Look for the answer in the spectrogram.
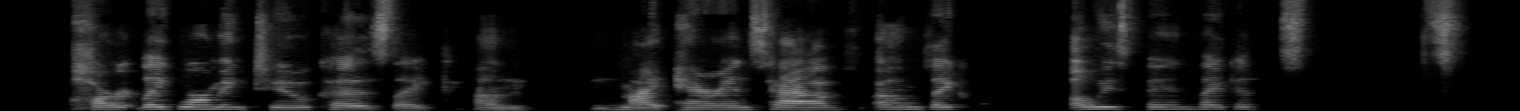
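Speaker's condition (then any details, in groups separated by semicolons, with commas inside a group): Stutter; stutter since childhood, brother also stutters, speech therapy from early age throughout k-12 schooling; no adult speech therapy, wears Etsy lanyard badge saying please wait, i have a stutter; frequent filler word like; repeated sounds, prolonged sounds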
